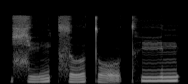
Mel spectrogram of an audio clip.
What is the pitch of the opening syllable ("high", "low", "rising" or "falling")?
rising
